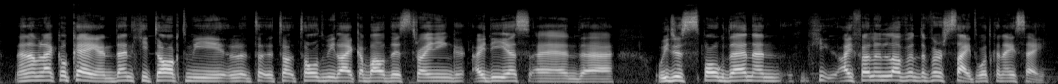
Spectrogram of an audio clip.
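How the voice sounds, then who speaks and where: With a Polish accent, a man speaks at a fairly high pitch with fairly even intonation. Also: moderate pace. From Poland. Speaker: MMA fighter. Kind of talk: interview. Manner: halting.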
